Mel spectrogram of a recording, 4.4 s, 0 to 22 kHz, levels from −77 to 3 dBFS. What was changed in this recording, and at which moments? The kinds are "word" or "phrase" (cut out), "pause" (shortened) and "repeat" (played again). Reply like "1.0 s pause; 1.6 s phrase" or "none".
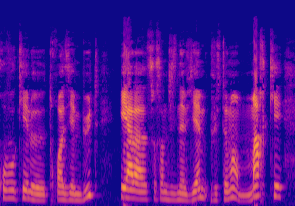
3.2 s word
